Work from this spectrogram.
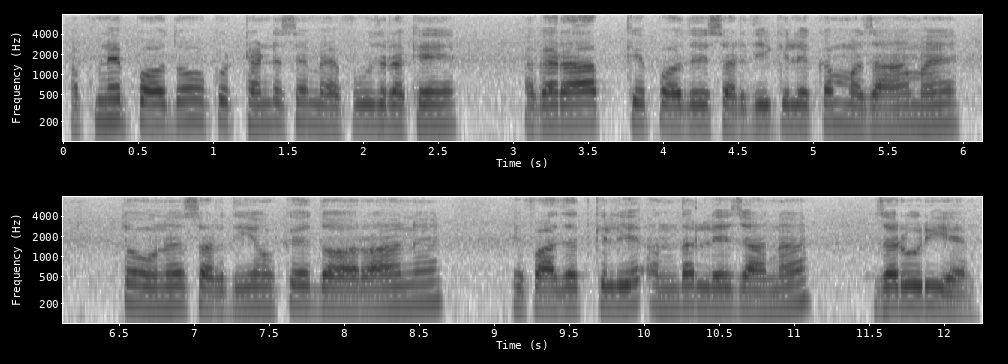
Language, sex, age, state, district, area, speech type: Urdu, male, 18-30, Maharashtra, Nashik, urban, spontaneous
